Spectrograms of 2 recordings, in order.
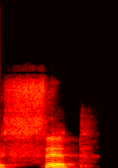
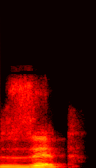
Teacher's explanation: since there might be some trouble hearing zzz, you might hear sip instead of zip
